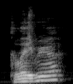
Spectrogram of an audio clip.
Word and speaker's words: Calabria: Nico, Calabria, did I say it right?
